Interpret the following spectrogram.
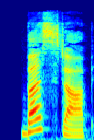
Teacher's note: bus stop is a compound noun with the main stress on the first word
